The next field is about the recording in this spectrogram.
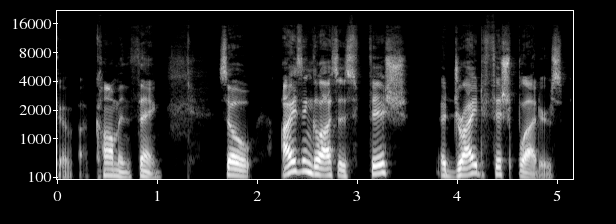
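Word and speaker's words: isinglass: how to pronounce it because it's not spelled the way you'd think so I looked up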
